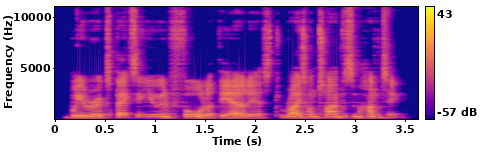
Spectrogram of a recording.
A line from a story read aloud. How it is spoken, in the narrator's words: he said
